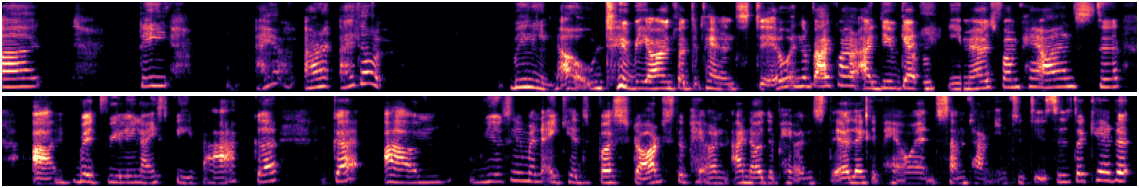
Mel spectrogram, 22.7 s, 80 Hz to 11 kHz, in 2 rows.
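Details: Apraxia of speech, a neurological speech disorder, in a 17-year-old female high school senior.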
